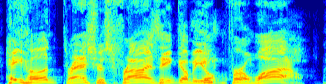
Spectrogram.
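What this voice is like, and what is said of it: Put-on Baltimore accent. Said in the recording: “Enough with the Baltimore accent. ... Not good.”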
